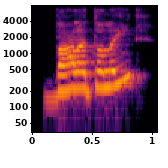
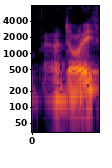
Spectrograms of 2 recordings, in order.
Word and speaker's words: Valladolid: side's victory over Real I'm never going to pronounce this. Valladolid. Valladolid, well done.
